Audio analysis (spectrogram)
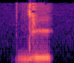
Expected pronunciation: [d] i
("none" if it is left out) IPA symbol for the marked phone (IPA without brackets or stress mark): d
